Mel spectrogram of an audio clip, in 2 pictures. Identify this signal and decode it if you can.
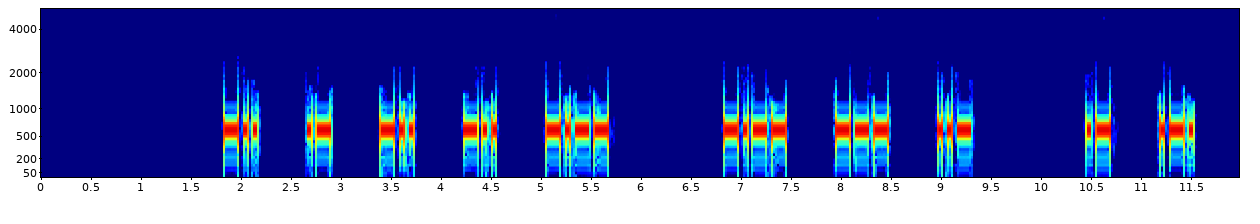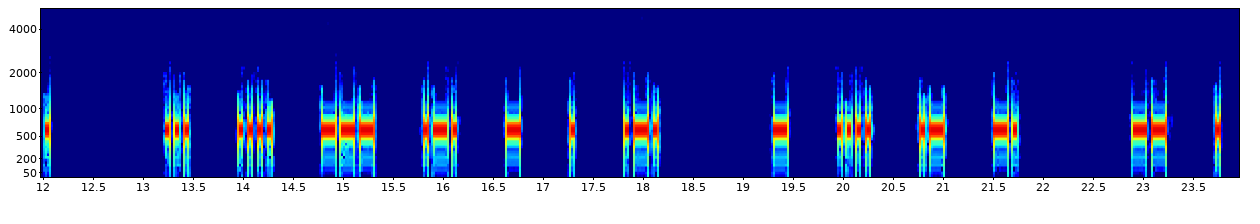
Morse code, heard as a keyed tone, about 25 wpm, spaced as for 13 wpm, 600 Hz. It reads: DADDY YOU ARE SHORTER THAN ME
